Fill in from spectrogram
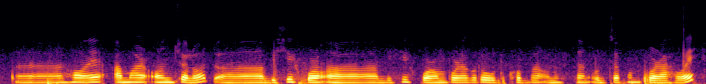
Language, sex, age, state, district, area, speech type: Assamese, female, 18-30, Assam, Sivasagar, rural, spontaneous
